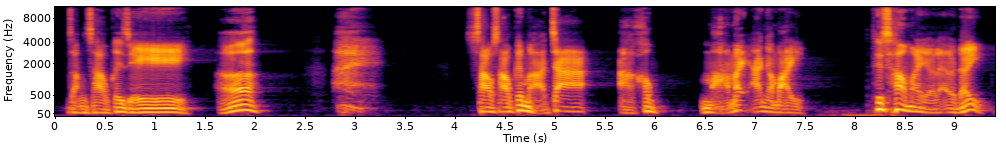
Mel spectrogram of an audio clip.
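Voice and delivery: exasperated, moderately voiced telling-off; scolding. A narrator's reading. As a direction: scold your groggy son, catching your own curse. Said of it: "Ông Đức mắng". (mắng con, bực bội)

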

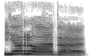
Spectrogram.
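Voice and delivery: high, loud, slow sobbing wail; wailing through sobs. Acted. Girl to the marquis, sobbing wail. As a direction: howl it out while crying. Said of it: "всхлипывая, провыла я".

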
